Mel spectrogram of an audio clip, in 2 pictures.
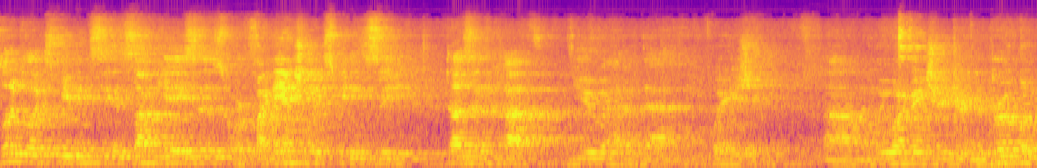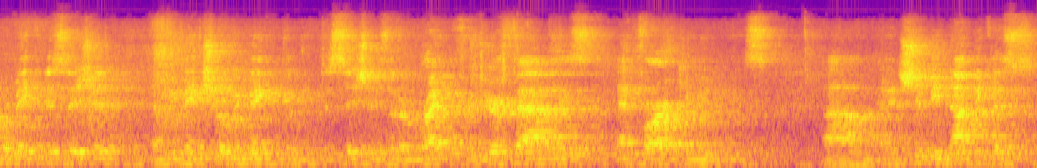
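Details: Adult male speaker; Normal voice.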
